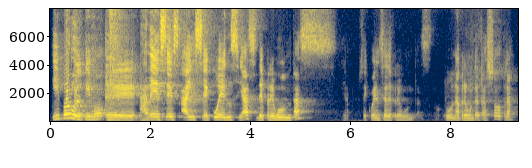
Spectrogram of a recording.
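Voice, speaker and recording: A man teaching a class, slow and deliberate, often checking in with his students. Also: on the high side, lively intonation, darkish tone. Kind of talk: classroom lecture. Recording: roomy hall with long reverb.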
